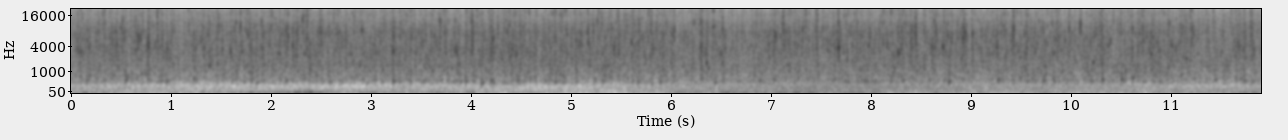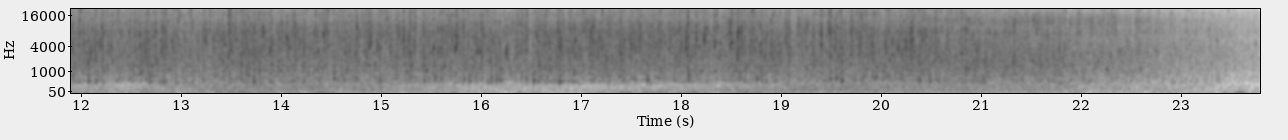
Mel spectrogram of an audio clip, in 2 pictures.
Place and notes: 建農里, Taitung City - Streams
sound of the Streams
Zoom H6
